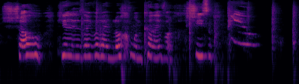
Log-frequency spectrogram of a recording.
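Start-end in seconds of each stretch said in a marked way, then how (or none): 4.3-5.9 high pew noise; shooting sound effect. Pretend. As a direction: make a toy gun sound.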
